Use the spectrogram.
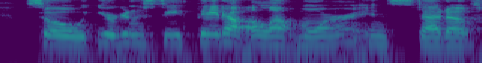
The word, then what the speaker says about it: theta: a line through the middle okay this is pronounced Theta it's a Greek letter and it's a variable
